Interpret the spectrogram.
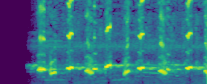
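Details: Sooty-headed bulbul giving a long rolling song used to tutor other bulbuls: quick phrases, each a sharp high whistle dropping into a lower slurred note, about nine phrases over under three seconds, clean background.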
